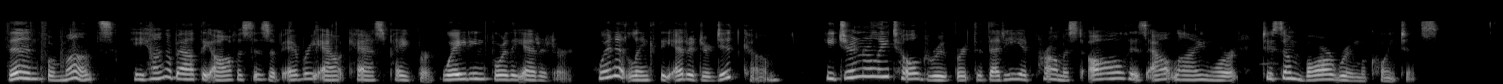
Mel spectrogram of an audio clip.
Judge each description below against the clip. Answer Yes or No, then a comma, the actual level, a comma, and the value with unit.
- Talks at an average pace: Yes, average, 160 wpm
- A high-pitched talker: Yes, high, 225 Hz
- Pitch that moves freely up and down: No, average, 4.3 semitones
